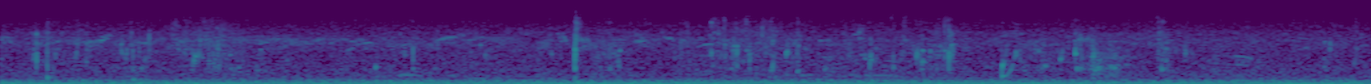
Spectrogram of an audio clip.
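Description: Faint wet clicking and popping of soft mud as bare hands dig and squeeze into it, over a low steady hum.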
